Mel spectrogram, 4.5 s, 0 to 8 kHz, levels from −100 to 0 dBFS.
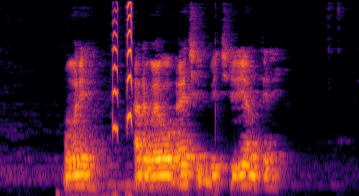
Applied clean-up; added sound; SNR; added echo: classical method WPE with log-MMSE.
